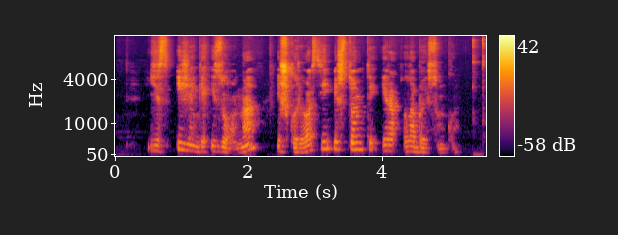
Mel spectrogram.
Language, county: Lithuanian, Tauragė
